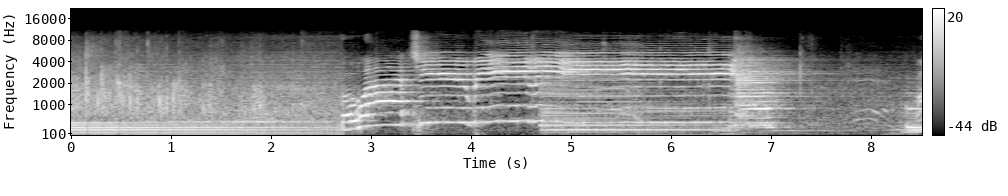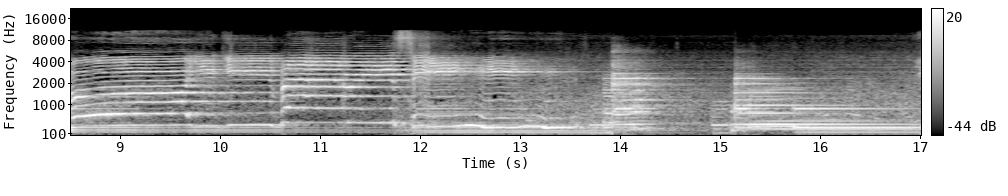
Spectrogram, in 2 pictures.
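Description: A live band holds a sustained keyboard chord, then a woman's voice comes in about three seconds in. She sings long, wavering notes over acoustic guitar, keyboard and bass, with short breaks between phrases.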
